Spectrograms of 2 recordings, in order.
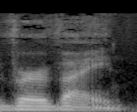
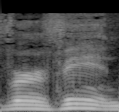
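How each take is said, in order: First: The second syllable sounds like 'vine'. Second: The second syllable sounds like 'vain'. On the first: This is how the speaker's community says it. "but we call it vervine" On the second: This is the standard pronunciation. "Pronounced as vervain"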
